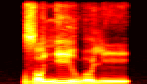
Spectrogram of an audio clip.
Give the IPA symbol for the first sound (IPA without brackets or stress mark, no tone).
z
